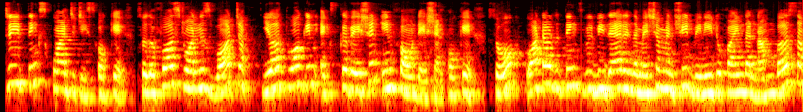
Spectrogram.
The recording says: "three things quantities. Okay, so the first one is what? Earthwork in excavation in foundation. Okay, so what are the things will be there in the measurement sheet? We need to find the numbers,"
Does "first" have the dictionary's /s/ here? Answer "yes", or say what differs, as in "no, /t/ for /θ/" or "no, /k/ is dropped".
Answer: yes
